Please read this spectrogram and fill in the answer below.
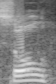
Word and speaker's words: Saul: asks what's my name my name is Saul s a l rhymes with Paul that's the name I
